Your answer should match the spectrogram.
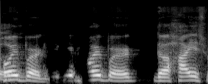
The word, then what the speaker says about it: Højbjerg: Hoiberg. Højbjerg.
